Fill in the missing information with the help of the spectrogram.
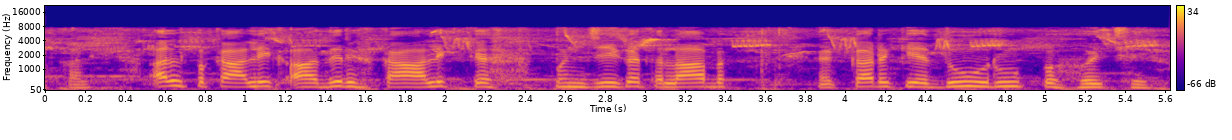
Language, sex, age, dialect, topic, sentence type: Maithili, male, 18-24, Eastern / Thethi, banking, statement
